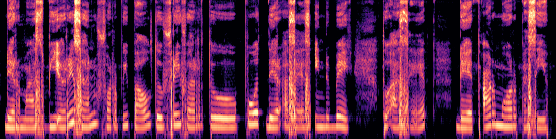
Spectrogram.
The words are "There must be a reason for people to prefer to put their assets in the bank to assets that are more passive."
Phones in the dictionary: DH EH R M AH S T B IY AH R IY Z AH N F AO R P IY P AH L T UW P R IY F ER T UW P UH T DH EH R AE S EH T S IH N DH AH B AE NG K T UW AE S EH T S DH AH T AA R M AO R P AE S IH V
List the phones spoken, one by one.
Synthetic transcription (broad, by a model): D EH R M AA S T B IY AH R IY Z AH N F AO R P IY P AH L T UW F R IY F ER T UW P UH T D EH R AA S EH S IH N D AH B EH K T UW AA S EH T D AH T AA R M AO R P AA S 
